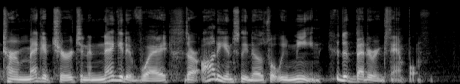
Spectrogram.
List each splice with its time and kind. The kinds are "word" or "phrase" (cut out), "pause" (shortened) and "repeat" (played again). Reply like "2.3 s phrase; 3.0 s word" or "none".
1.8 s word; 2.4 s word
